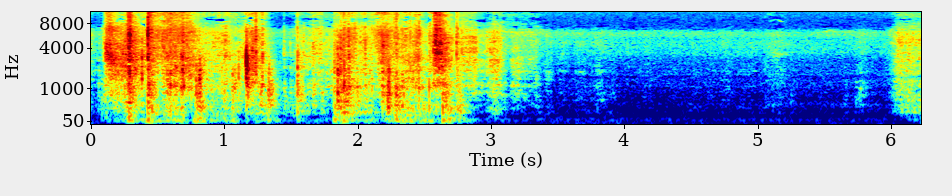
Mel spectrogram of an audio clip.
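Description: A folded paper leaflet rustling and crackling as it is handled and unfolded, for about the first three seconds.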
